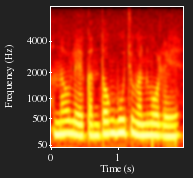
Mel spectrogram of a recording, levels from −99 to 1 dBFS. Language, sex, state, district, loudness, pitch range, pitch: Wancho, female, Arunachal Pradesh, Longding, -11 LUFS, 195-225 Hz, 200 Hz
